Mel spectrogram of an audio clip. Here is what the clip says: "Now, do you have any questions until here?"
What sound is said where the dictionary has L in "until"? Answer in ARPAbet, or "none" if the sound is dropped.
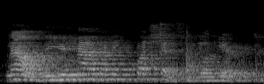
N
